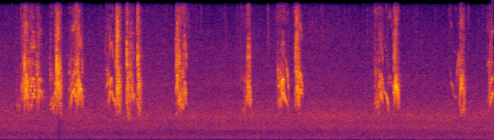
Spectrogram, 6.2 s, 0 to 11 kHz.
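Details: Sparrows in a cherry tree at a Tenmangu shrine on 24 March 2023 give clear, high, slightly slurred chirps, some doubled or in quick runs of three, with short pauses between.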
